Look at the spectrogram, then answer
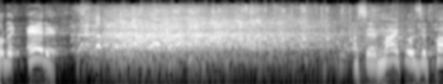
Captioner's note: audience laughing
